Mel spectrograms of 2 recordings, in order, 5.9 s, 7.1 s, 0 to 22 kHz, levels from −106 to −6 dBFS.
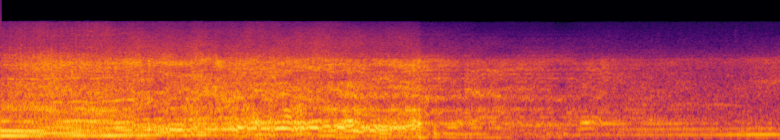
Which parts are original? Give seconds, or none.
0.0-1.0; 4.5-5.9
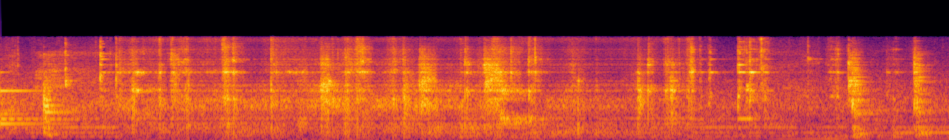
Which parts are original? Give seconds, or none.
0.0-0.9; 5.2-7.1

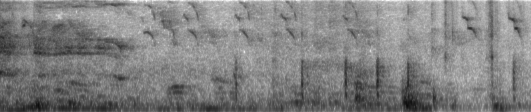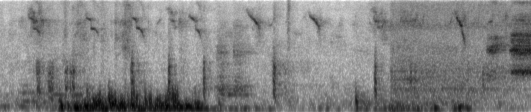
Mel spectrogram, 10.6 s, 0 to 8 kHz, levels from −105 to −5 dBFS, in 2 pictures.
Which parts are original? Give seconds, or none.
0.0-10.6

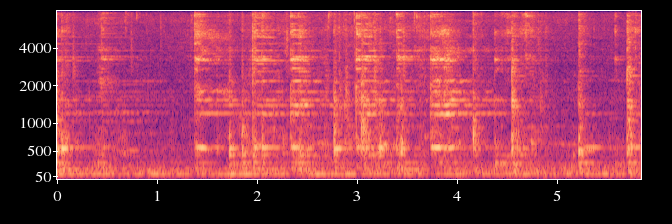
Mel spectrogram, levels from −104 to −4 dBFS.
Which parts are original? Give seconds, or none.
0.0-1.3; 2.0-3.6; 4.5-5.8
